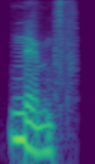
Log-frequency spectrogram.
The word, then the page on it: nymph: Indian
